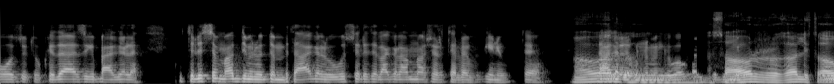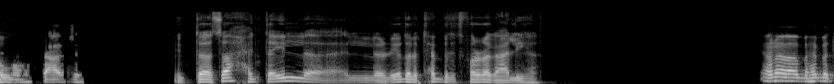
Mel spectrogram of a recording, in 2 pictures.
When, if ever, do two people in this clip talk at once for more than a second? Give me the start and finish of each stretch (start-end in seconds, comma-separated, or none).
6.0-7.4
